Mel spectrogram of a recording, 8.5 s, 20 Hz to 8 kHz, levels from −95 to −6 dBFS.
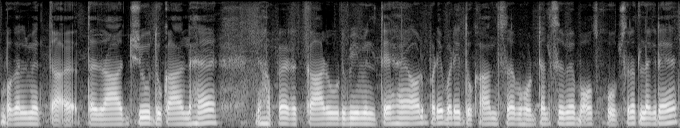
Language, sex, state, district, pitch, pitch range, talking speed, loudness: Angika, male, Bihar, Araria, 125 Hz, 120-130 Hz, 160 wpm, -17 LUFS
